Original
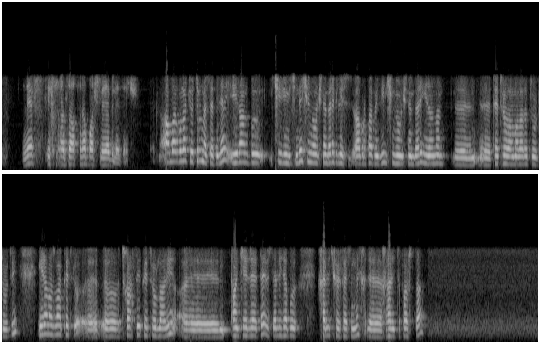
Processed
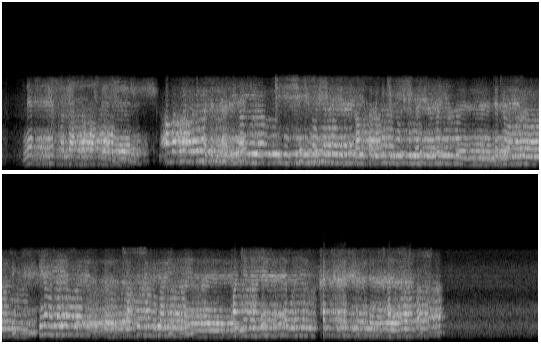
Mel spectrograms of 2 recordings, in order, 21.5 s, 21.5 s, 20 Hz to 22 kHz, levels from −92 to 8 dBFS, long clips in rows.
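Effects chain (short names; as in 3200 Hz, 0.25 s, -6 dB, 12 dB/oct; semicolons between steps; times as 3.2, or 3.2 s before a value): speaker cabinet 310–2000 Hz, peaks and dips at 320 Hz -7 dB, 550 Hz -8 dB, 780 Hz +9 dB, 1200 Hz -9 dB; non-linear reverb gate 0.45 s rising, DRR -4 dB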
